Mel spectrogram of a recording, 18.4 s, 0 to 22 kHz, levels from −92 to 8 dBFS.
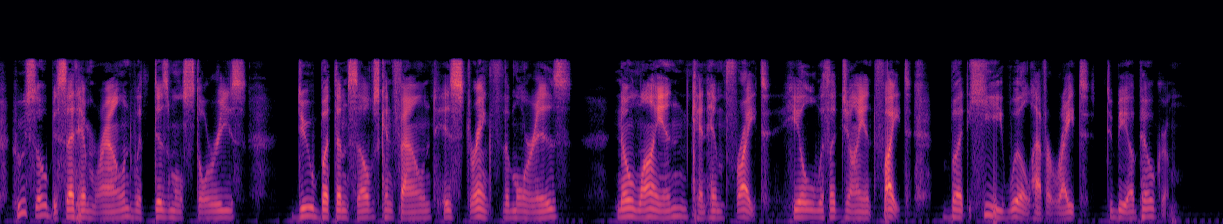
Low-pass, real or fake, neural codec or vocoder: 7.2 kHz; real; none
